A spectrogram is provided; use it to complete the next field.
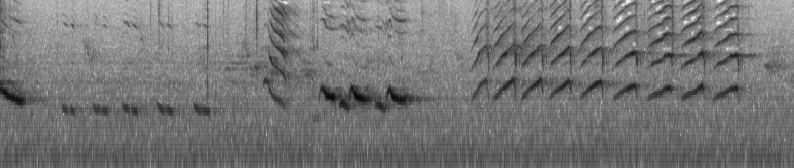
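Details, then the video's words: A kept black-throated laughingthrush in its multi-voiced morning forest song: a run of soft short whistles, three loud slurred phrases, then a long even series of rising, ringing notes. "Khướu bạc má HÓT GIỌNG RỪNG- LUYẾN NHIỀU ÂM"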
